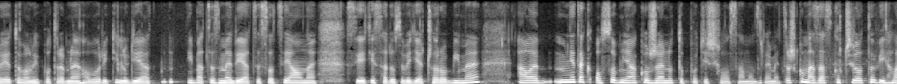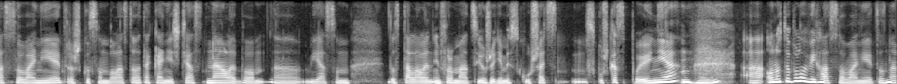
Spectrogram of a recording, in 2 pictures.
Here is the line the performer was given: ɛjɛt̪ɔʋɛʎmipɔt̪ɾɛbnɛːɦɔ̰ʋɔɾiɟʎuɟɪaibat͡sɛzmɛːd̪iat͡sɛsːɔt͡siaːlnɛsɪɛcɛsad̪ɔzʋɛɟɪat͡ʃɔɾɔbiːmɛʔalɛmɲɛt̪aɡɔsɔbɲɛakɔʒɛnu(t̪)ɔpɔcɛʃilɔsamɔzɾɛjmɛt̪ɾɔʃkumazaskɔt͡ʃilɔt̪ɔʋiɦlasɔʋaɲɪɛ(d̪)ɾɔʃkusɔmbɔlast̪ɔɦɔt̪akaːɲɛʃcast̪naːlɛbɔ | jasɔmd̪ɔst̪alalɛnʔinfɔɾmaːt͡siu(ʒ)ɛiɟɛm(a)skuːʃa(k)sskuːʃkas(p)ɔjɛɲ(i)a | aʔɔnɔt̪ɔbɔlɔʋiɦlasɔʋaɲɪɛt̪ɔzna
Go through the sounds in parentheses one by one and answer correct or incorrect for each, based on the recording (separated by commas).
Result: correct, incorrect, correct, incorrect, incorrect, correct, incorrect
